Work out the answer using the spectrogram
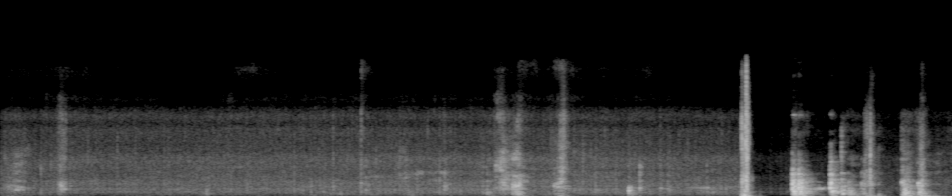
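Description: Shredded chicken sizzling steadily in a skillet of hot olive oil. A wooden spoon stirs and scrapes it in short strokes through the second half, with one sharp knock a little past the middle.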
